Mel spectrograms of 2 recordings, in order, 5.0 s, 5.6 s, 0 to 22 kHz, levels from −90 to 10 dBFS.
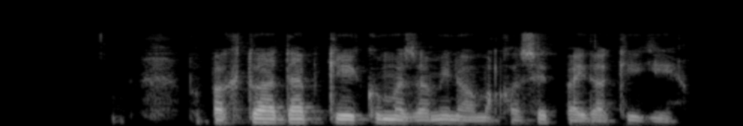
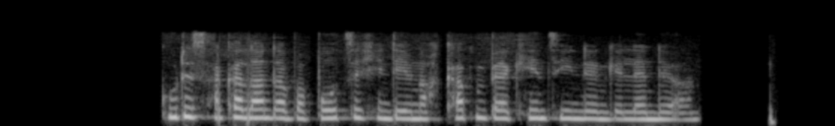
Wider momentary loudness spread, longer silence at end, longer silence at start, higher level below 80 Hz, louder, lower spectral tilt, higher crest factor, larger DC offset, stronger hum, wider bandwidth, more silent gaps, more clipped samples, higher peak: second, 12 LU vs 20 LU; about the same, 0.45 s vs 0.4 s; about the same, 1 s vs 1.1 s; second, -80 dBFS vs -68 dBFS; second, -32 LUFS vs -24 LUFS; about the same, -6 dB/octave vs -5 dB/octave; about the same, 20 dB vs 16 dB; neither; neither; about the same, 7.8 kHz vs 8 kHz; second, 1.20-1.25 s, 3.72-3.77 s vs 4.69-5.12 s; neither; second, -14 dBFS vs -8 dBFS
